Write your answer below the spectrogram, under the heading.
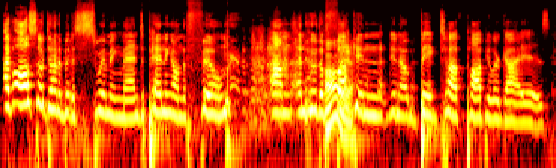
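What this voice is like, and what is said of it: Put-on American accent. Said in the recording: “how shoddy is my American accent? I haven't had fucking do one of these for a few years, and I didn't practice”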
